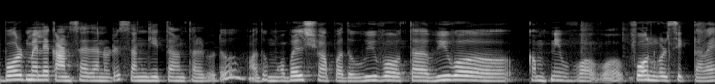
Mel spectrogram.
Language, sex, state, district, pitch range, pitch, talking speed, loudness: Kannada, female, Karnataka, Chamarajanagar, 170-200 Hz, 180 Hz, 185 wpm, -17 LUFS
